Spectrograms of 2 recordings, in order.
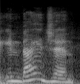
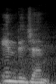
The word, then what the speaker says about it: indigent: Oh, this is a commonly mispronounced word because we often hear people say indigent, okay? Or the needy, right? So it should be indigent.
